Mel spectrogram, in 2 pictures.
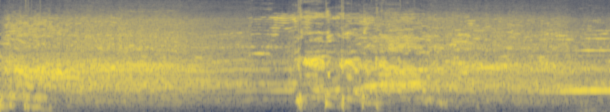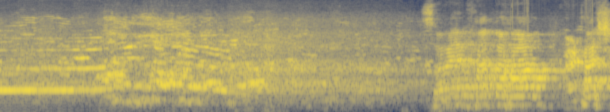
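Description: A large crowd at an outdoor Islamic sermon answers a takbir call with loud collective shouts, rising in bursts over a dense murmur, with a preacher's amplified voice also heard.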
